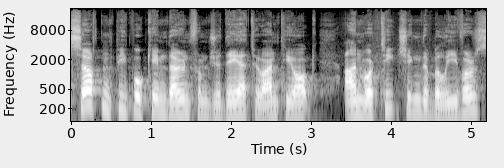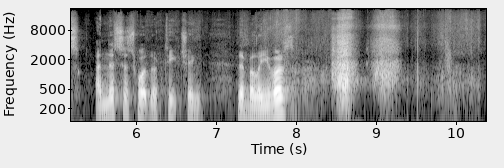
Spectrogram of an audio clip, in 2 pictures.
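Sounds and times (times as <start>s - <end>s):
speech: 0.0s - 8.7s
person blowing nose: 8.0s - 10.3s.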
